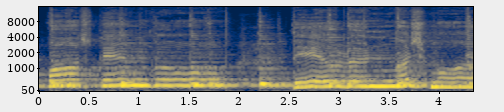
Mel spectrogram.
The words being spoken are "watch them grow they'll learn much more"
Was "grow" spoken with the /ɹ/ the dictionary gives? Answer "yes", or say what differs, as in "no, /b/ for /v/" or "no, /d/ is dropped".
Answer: no, /ɹ/ is dropped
